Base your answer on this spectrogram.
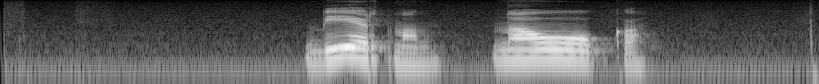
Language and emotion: Russian, neutral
